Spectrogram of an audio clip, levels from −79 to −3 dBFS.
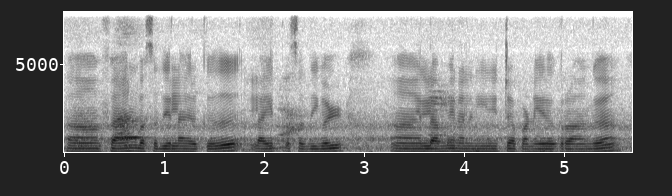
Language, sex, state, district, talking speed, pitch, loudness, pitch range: Tamil, female, Tamil Nadu, Kanyakumari, 125 wpm, 150 Hz, -17 LUFS, 145-155 Hz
